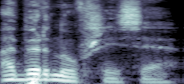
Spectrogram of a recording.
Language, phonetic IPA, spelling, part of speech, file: Russian, [ɐbʲɪrˈnufʂɨjsʲə], обернувшийся, verb, Ru-обернувшийся.ogg
- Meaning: past active perfective participle of оберну́ться (obernútʹsja)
